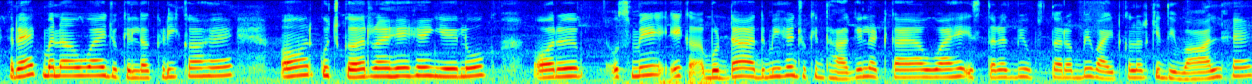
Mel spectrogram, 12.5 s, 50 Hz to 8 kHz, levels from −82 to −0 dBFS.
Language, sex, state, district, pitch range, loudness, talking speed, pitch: Hindi, female, Bihar, Jamui, 220-260 Hz, -17 LUFS, 185 wpm, 240 Hz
